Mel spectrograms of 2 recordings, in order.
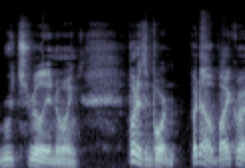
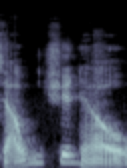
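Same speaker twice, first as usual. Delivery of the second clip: spaced out, spoken one word at a time. Repeating how the other speaker said the show's title: imitating Raquel's delivery. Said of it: "That's how you said it".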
